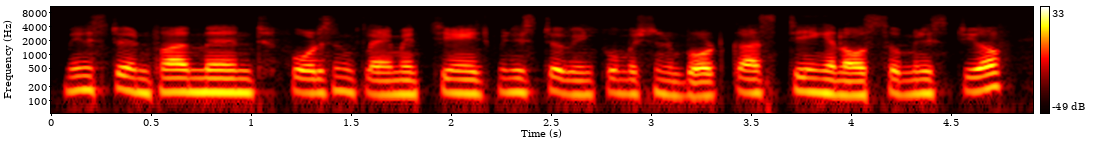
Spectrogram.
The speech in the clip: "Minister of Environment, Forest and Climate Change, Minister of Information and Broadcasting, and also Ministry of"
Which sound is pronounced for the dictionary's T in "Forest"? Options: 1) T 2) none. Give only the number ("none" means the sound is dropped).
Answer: 2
